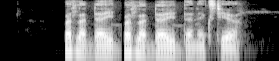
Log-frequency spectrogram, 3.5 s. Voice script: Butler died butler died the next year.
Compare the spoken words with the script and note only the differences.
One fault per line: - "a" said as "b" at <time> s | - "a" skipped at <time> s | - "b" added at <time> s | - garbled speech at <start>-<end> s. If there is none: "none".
none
